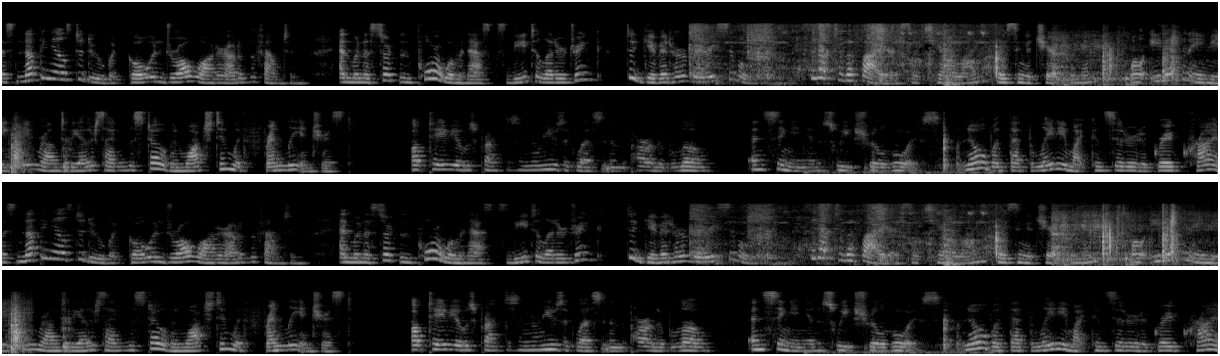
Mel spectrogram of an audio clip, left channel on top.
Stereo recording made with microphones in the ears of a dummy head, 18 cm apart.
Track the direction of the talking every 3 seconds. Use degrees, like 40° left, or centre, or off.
50° left, 50° left, 50° left, 50° left, 40° left, 30° right, 40° right, 40° left.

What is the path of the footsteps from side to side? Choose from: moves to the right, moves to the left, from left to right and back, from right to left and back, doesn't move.
moves to the right.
